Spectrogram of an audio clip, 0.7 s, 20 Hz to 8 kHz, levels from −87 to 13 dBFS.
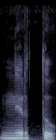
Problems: none marked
